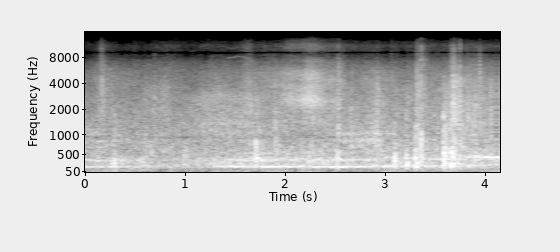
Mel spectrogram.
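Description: Faint steady low hum, with a few light footsteps on a paved path in the last second or so.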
